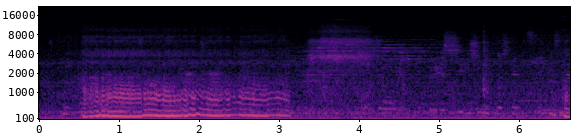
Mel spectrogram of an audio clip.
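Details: Sleeping Maltese puppy snoring like an old man: a long, loud, buzzy snore with a rough, rattling quality, then quieter breathing with soft snuffles; ordinary puppy snoring.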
